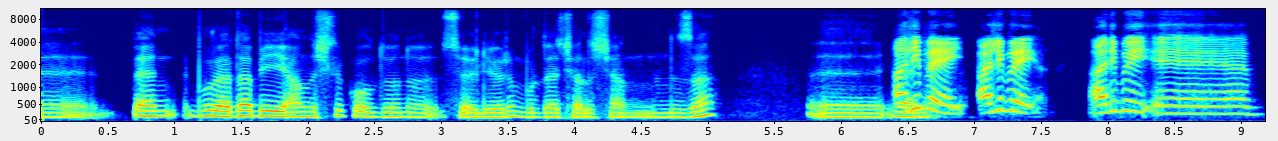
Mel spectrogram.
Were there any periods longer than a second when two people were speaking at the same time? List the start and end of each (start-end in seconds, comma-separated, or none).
none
